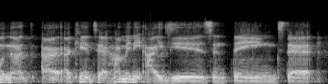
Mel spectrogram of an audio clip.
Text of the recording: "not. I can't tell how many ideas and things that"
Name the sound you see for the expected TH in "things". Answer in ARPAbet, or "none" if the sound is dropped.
TH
